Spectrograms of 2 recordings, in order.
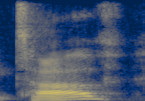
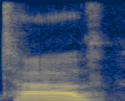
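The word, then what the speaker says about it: ת: And then finally tav, and these days tav is pronounced like a T in any position.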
